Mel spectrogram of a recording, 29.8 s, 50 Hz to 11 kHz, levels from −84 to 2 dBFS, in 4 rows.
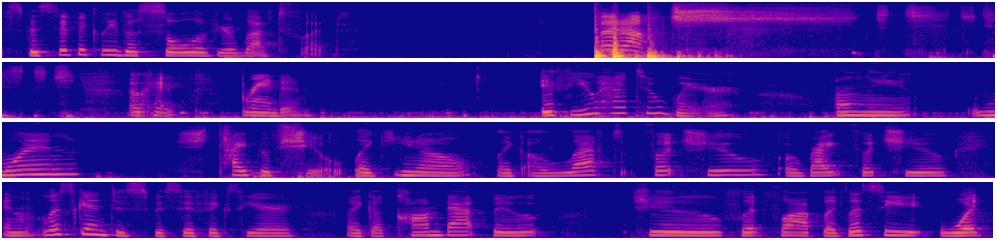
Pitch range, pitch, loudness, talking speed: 185-235 Hz, 205 Hz, -29 LUFS, 105 wpm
